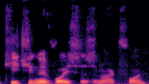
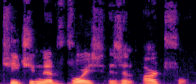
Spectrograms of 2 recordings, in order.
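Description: First: It is said flatly, without emotional energy. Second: It is said with strong emotional energy.

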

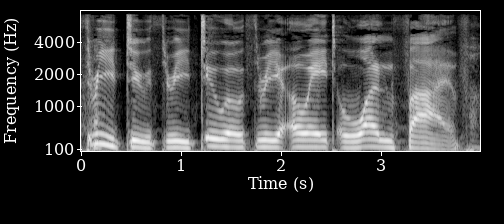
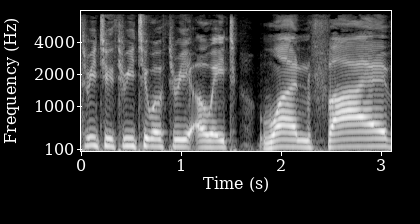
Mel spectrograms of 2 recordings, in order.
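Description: First: The number is said more slowly and carefully. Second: The number is said at a normal, quicker pace.

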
